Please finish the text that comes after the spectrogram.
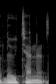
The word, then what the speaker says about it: lieutenant: Lieutenant's American. If you're British, it's lieutenant. Lieutenant. Yeah, but there's no F in it, though. And actually, I think you'll probably find, if you consult like Webster's or Oxford English Dictionary, you'll find that both pronunciations are probably accepted.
